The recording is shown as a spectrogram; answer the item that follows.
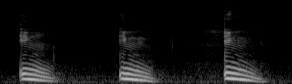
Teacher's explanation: you've got your tongue tip on your alveolar Ridge but you've also got the back of your tongue on your soft palate so it's in and I hear both and I go no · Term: double articulation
